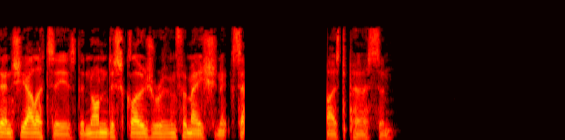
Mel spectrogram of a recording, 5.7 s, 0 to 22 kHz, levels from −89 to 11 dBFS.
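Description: Throughout, the speech carries MP3 compression damage: nothing above 9.6 kHz, with watery, swirling artefacts, likely from encoding at a low bitrate around 40 kbps. At 2.45 s, just after "of information", an audio dropout to silence leaves 0.84 s of silence until 3.28 s, likely from a lost input.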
